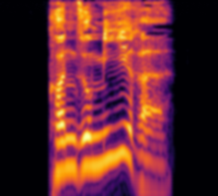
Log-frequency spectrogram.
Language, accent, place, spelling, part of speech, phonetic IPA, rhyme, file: German, Germany, Berlin, konsumiere, verb, [kɔnzuˈmiːʁə], -iːʁə, De-konsumiere.ogg
- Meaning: inflection of konsumieren: 1. first-person singular present 2. first/third-person singular subjunctive I 3. singular imperative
